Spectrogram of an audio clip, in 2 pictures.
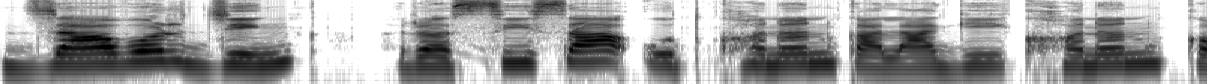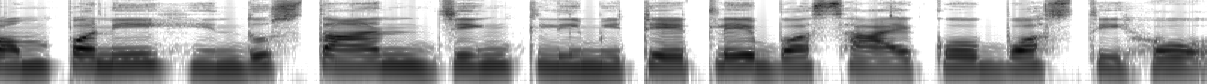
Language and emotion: Nepali, neutral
